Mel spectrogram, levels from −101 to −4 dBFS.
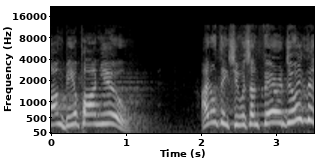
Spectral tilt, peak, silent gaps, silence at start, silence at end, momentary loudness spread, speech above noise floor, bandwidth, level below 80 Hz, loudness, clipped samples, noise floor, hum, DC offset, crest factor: -4 dB/octave; -22 dBFS; none; 0 s; 0 s; 5 LU; 45 dB; 12 kHz; -76 dBFS; -36 LUFS; under 0.1%; -80 dBFS; none; under 0.1%; 14 dB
